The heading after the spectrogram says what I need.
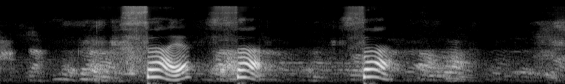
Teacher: Ujung lidah ke gigi seri bawah.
